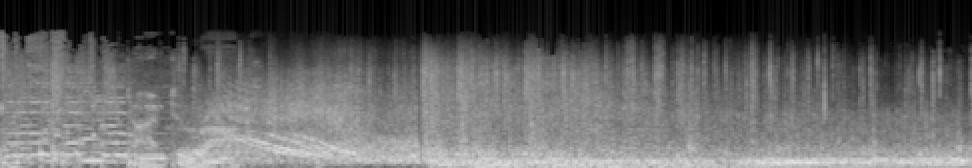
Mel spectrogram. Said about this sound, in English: As the explosion tears through the Cobra Taco Shack, can things get any worse for a gunplay-happy heroes?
